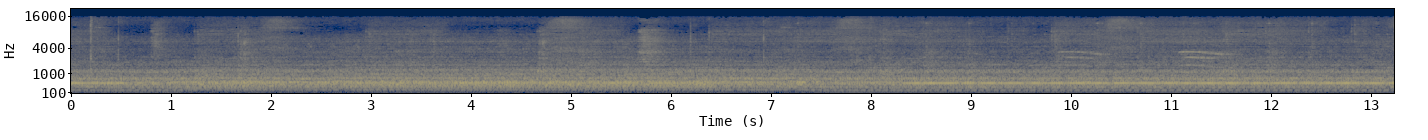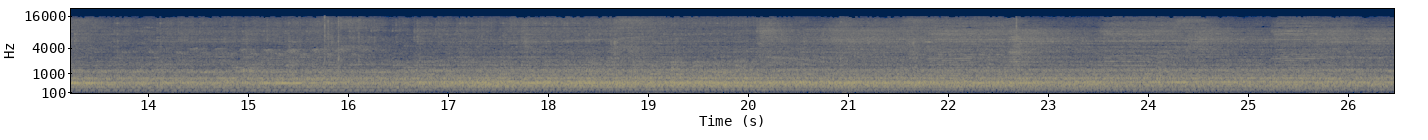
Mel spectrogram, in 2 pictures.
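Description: A tractor engine drones steadily from a television speaker.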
